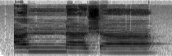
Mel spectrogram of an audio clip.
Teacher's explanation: the noon mushaddad needs 2 seconds for it to be a proper nasalization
